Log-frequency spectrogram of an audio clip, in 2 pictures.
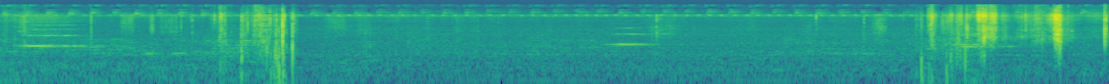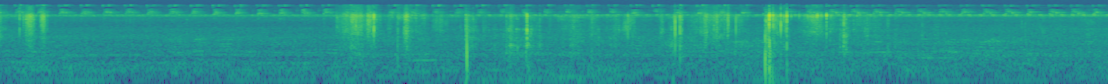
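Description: Close handling noise against the phone's microphone: fabric rubbing and scattered knocks and clicks, loudest in a cluster about ten seconds in. Two brief faint squeaks come near the start and about six seconds in.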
